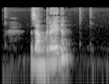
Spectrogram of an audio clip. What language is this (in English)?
Latgalian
